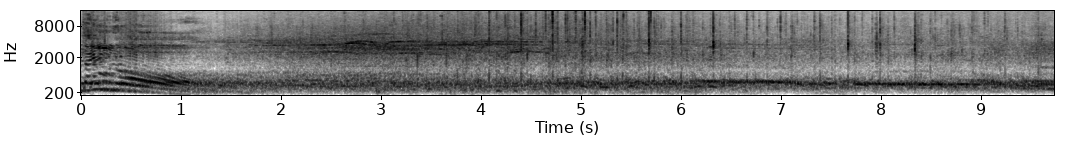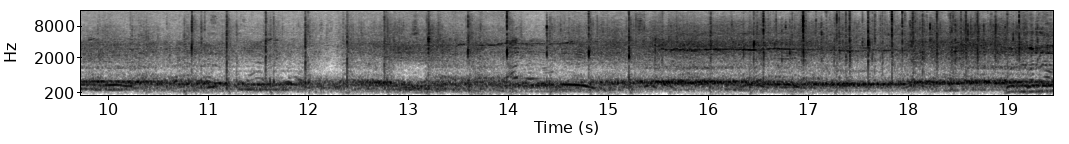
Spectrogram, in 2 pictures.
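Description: A stadium crowd at an Olimpia versus Nacional match roars and applauds coach Garnero, a dense, steady wall of cheering and clapping mixed with chants and a voice over the top for the whole stretch.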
